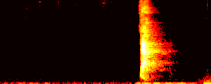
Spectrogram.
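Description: A woman's single short, sharp exclaimed "yeah", coming after a pause of about a second and a half, with its pitch falling.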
